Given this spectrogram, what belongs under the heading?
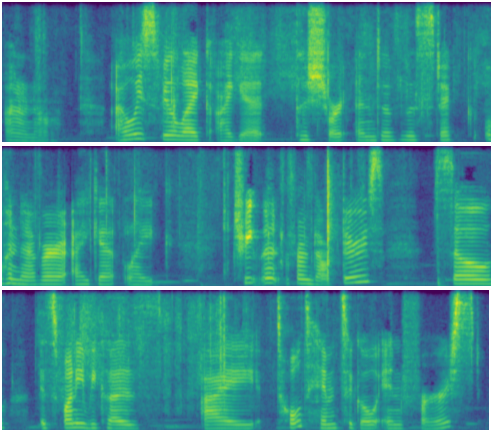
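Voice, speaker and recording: A young woman chatting casually while she journals, rambling with many fillers and sometimes dropping into a soft half-whisper, her voice still a little phlegmy from a cold. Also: mid-range voice, fairly even intonation, takes it slowly, creaky, soft background music. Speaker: journaling vlogger.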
